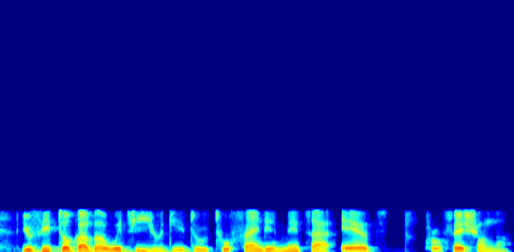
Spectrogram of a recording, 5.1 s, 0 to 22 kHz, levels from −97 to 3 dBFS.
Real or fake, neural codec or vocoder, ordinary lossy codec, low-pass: fake; codec, 16 kHz, 2 kbps, X-Codec, HuBERT features, trained on balanced general audio; none; 3.6 kHz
